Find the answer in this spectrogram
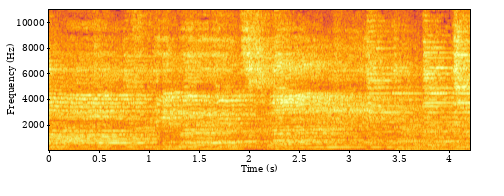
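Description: A woman and a man singing a song together, with acoustic guitar and keyboard accompaniment.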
